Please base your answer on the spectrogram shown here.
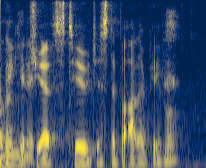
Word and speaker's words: GIF: do you call it do you call them gifs too just to bother people you're the jif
